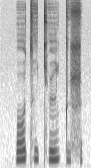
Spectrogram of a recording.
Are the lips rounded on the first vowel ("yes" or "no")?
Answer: yes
